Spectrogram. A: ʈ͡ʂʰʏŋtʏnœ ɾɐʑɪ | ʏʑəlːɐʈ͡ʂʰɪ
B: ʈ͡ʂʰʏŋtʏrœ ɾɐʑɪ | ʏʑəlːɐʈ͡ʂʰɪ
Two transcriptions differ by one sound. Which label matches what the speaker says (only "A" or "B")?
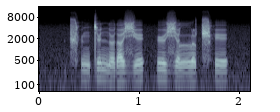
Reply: A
